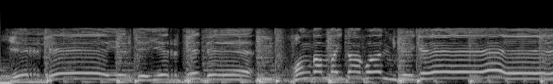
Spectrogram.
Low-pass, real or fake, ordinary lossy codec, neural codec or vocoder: 5.4 kHz; real; Opus, 64 kbps; none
